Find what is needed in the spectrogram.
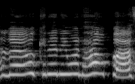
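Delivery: put-on British accent, very high-pitched and loud. Retelling what the British family asked at the bar: imitating a British family. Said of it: "British family comes in and they're like".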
